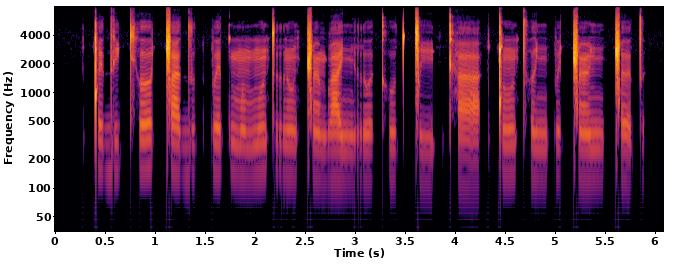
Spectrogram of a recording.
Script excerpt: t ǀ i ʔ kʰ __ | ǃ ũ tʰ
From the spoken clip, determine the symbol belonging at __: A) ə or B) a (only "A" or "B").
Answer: B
